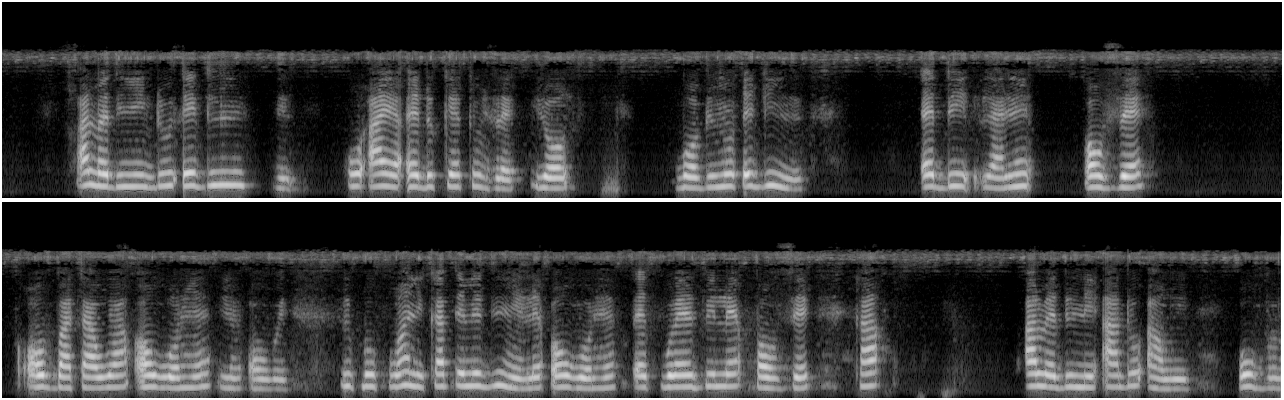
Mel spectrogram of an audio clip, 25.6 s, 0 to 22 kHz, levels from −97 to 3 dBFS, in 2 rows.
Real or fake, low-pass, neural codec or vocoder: fake; 9.9 kHz; codec, 24 kHz, 0.9 kbps, WavTokenizer, medium speech release version 1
